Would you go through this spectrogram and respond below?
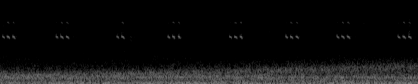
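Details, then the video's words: Crickets calling at night over soft blowing wind; short doubled high chirps repeat steadily about twice a second above a broad low rush of wind. "Relaxing Night Time Sounds | Crickets & Soft Wind"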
